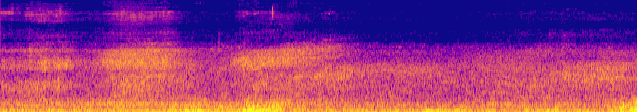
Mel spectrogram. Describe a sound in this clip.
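A car rolls slowly past on the road.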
